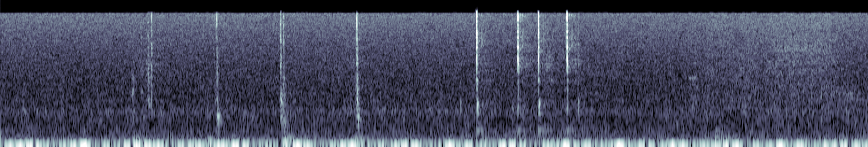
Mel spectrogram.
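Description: Sharp clicks from operating a computer's mouse and keys: a few scattered clicks, then a quick run of about four about two and a half seconds in, over a steady low hum.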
